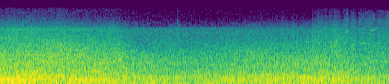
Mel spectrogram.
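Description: Race cars roaring past in the iRacing sim during a dirt street stock race, a loud steady engine drone with the pitch sliding down as they go by, continuous and close.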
